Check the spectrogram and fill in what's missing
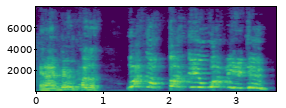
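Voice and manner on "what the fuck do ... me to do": high, loud furious yell. Retold or imitated. Player yelling back at his coach, furious. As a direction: scream it back in his face. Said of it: "I yelled it so loud".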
